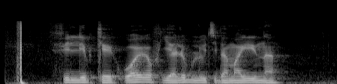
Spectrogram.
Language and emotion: Russian, neutral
